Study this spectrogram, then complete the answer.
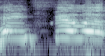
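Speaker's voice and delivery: very high, shrill, loud calling yell. Retelling how someone shouted a coach's first name: imitating someone yelling. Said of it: "John Arnaud yells".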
